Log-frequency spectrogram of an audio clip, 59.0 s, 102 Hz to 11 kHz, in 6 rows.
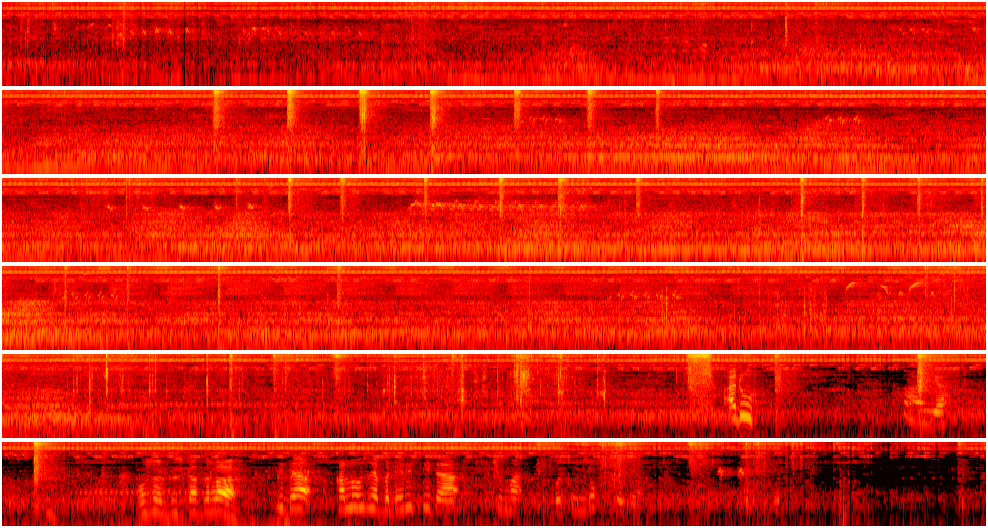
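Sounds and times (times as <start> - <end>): insects chirring: 0.0 - 59.0.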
